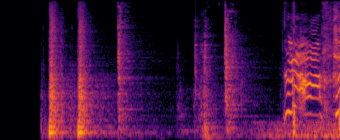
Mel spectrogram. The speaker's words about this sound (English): Proceeding to the door, reaching out and breathing out, I clicked it open.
